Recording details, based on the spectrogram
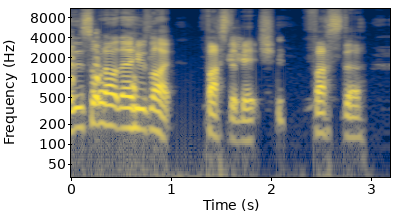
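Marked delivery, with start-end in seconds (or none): none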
